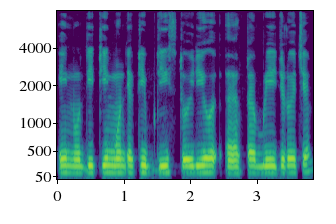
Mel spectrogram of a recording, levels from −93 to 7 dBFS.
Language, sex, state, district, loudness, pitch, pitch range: Bengali, male, West Bengal, Dakshin Dinajpur, -14 LUFS, 120 Hz, 120-125 Hz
